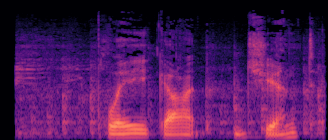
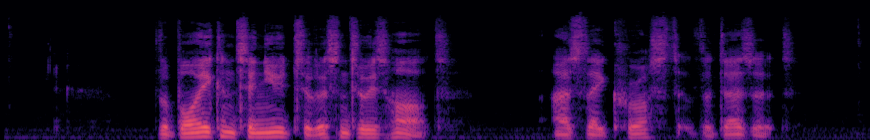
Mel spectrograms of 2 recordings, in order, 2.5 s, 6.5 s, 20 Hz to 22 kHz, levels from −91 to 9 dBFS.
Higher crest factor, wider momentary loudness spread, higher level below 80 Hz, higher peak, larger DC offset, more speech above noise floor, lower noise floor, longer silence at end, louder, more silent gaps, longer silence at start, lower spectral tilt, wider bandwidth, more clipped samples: about the same, 20 dB vs 22 dB; first, 20 LU vs 16 LU; about the same, -68 dBFS vs -72 dBFS; first, -4 dBFS vs -14 dBFS; neither; second, 19 dB vs 42 dB; second, -40 dBFS vs -76 dBFS; second, 0 s vs 0.6 s; first, -21 LUFS vs -34 LUFS; neither; second, 0.1 s vs 1.2 s; about the same, -5 dB/octave vs -5 dB/octave; about the same, 14.5 kHz vs 14 kHz; neither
